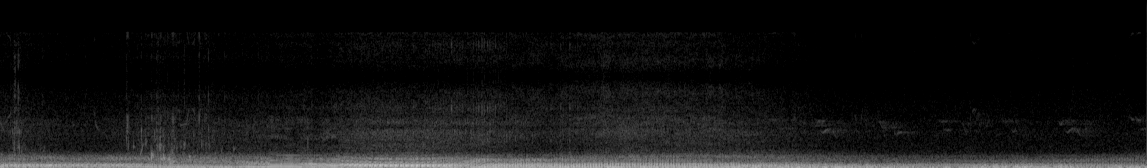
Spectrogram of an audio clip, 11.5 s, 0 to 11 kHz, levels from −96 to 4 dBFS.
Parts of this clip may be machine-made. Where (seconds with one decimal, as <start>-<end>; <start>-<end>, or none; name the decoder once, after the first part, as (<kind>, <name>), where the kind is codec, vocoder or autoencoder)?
2.7-3.4 (codec, SNAC)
